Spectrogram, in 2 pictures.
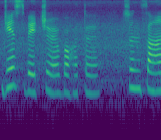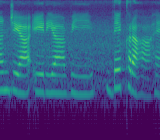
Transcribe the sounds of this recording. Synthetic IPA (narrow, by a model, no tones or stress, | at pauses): d͡ʒɪsʋɪt͡ʃbɔɦʊt̪ | sʊnsaːnd͡ʒejaːʔeːɾijaːʋiː | d̪eːkʰɾəɦaːɦɛː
